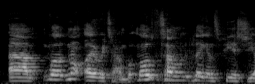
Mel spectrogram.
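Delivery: usual speaking voice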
